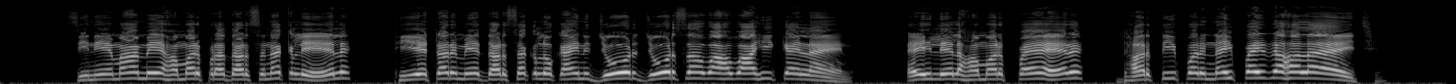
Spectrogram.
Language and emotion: Maithili, happy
